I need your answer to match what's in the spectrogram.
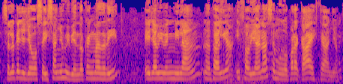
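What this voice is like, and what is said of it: Venezuelan Spanish accent. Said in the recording (Spanish): “os noto acento ... somos de Venezuela”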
